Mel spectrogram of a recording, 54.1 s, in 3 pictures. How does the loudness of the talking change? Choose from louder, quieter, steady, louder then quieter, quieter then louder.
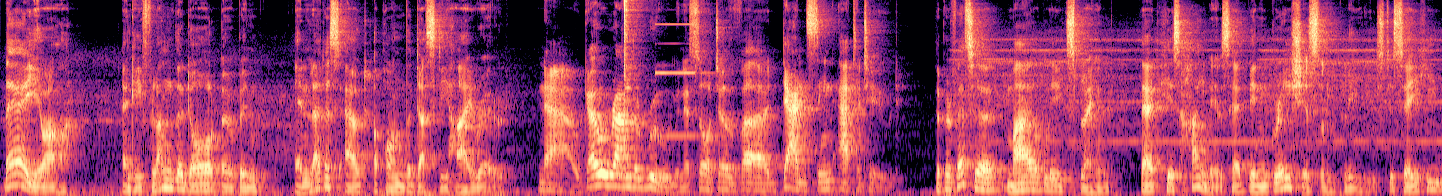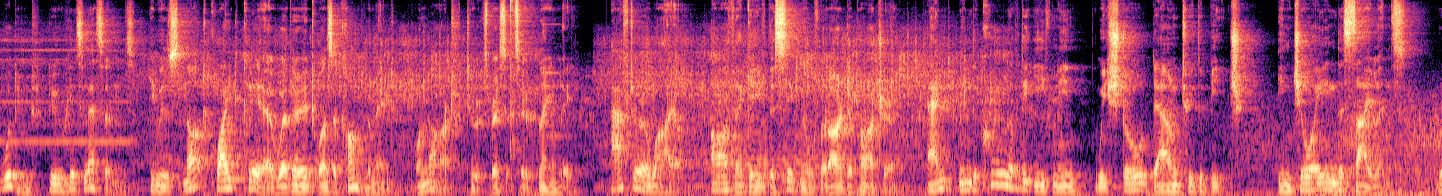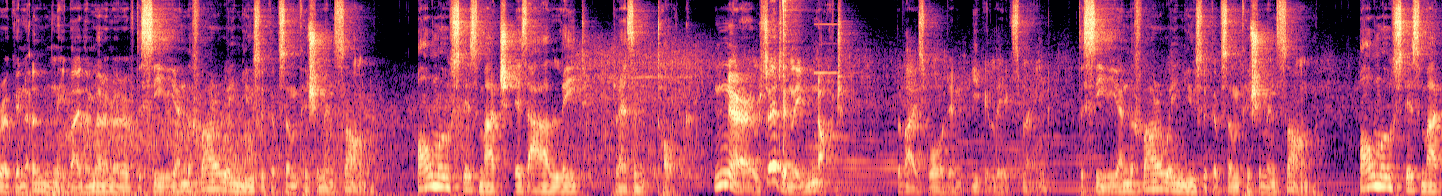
steady.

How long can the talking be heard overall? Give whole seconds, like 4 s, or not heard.
53 s.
